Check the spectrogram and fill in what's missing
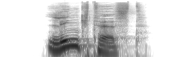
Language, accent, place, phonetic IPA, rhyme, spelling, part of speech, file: German, Germany, Berlin, [ˈlɪŋktəst], -ɪŋktəst, linktest, verb, De-linktest.ogg
- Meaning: inflection of linken: 1. second-person singular preterite 2. second-person singular subjunctive II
